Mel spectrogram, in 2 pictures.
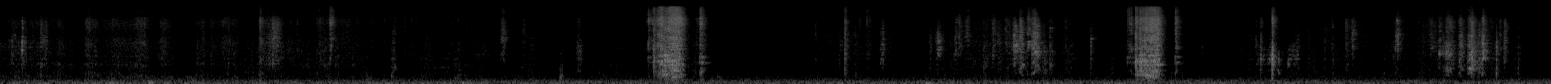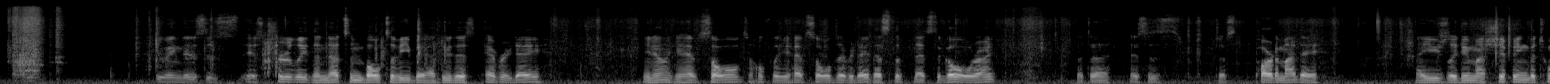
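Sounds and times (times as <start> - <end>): bubble wrap rustling and crinkling: 0.0 - 5.4, 8.0 - 11.8, 12.4 - 16.1, 16.8 - 31.0
loud tearing sound: 6.4 - 7.1, 11.2 - 11.8, 15.6 - 16.2.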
